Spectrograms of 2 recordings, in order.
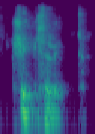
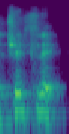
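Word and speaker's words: chicle: with him into exile an enormous lump of chicklet that is uh my pronunciation is sometimes terrible but that is c-h-i-c-l-e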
